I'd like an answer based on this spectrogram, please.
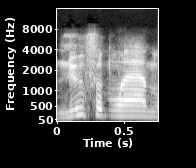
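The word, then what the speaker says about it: Newfoundland: part of the country it's called newfinland Labrador if you want to pronounce it correctly because part of the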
